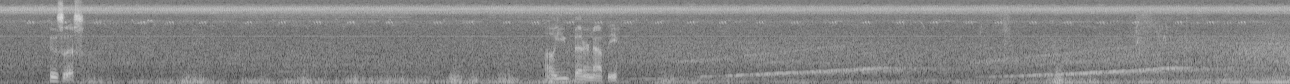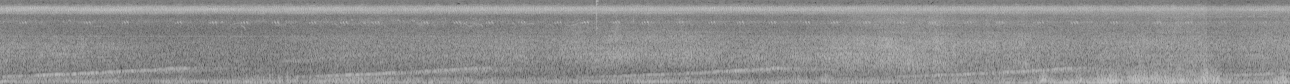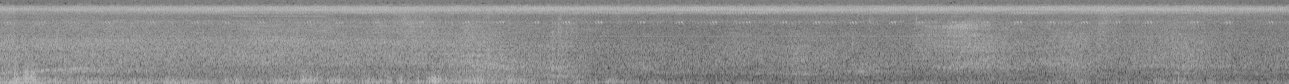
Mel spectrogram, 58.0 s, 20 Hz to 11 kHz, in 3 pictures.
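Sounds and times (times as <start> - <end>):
insects trilling: 0.0 - 58.0
faint rising tone: 8.6 - 47.6.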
